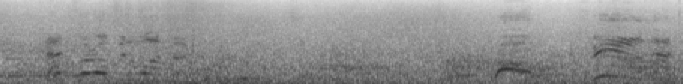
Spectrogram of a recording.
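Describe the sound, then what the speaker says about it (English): Wind and ocean waves rush around a sailing ship at sea in Assassin's Creed Odyssey, a loud, steady broadband wash with shouted voices and crew calls breaking through on top. "Feel that wind!"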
